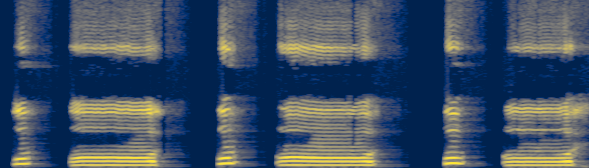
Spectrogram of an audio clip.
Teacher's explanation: Then next, नून, ये भी देखें, जबान की नोक सामने के दांतों के मसूड़ों को टच होती है, तब जाके नून अदा हो रहा है, नु नू नु नू नु नू। देन वाव, होठ गोल होंगे, तब जाकर वाव अदा होगा, उ ऊ, गोल करें, एकदम से गोल करें, उ ऊ उ ऊ उ ऊ।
